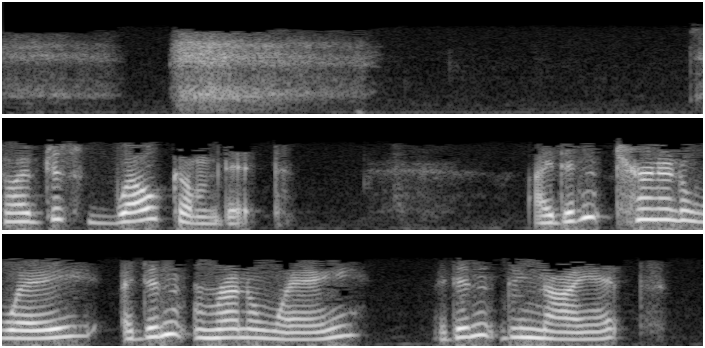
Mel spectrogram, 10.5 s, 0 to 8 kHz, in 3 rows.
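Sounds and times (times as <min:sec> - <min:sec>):
deep breath: 0:00.0 - 0:02.0, 0:05.3 - 0:06.1
speech: 0:03.5 - 0:05.0, 0:06.2 - 0:10.4.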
